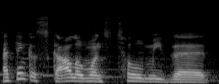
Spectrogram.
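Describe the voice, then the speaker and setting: A man's voice: fairly high pitch, moderate pace, a little mellow. A man giving laid-back, slangy commentary as he plays a video game and reads along. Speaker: streamer playing a game. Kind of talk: casual gameplay commentary. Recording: game music behind.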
